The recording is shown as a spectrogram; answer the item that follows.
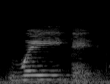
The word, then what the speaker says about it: waited: cambio en la pronunciación fíjense como wait que a la hora de ponerlos en pasado separamos dos sílabas waited need a la hora de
